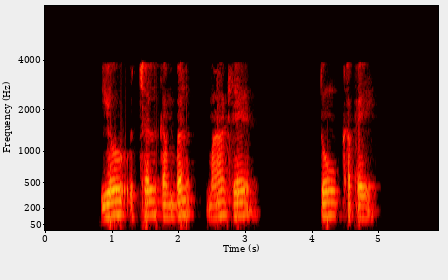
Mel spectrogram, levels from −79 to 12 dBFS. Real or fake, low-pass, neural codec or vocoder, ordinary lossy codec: real; 7.2 kHz; none; AAC, 16 kbps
